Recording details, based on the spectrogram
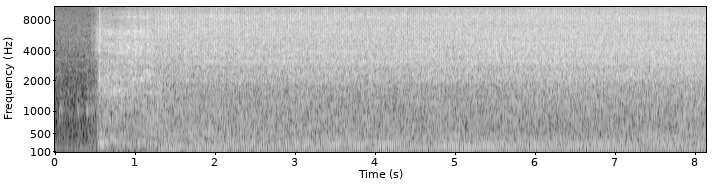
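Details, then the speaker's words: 1962 Austin-Healey Sprite, out of 10+ years' storage, after a teardown to fix a lower-end knock, started in gear with no coolant in the system: cranks and catches in half a second, then a steady, even idle with no knock or miss; normal start, transmission good. "All right, trans is good."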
